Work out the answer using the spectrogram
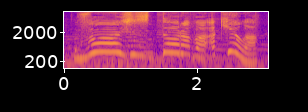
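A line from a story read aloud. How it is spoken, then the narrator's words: Exclaimed. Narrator (Belarusian): усклікнуў Моглі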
